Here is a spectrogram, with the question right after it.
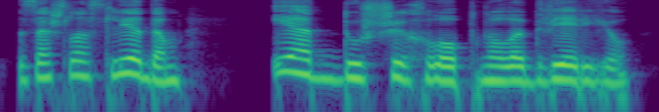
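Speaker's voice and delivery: ordinary delivery, nothing marked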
